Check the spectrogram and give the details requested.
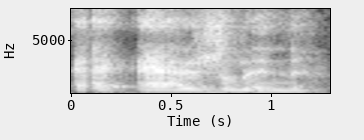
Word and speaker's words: Aislinn: It's actually a derivative of Ashlyn, so it would be pronounced Ashlyn in Celtic.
